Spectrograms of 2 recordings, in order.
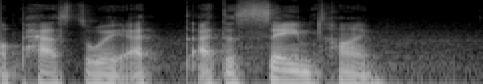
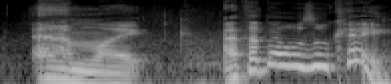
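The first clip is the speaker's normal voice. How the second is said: ordinary delivery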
